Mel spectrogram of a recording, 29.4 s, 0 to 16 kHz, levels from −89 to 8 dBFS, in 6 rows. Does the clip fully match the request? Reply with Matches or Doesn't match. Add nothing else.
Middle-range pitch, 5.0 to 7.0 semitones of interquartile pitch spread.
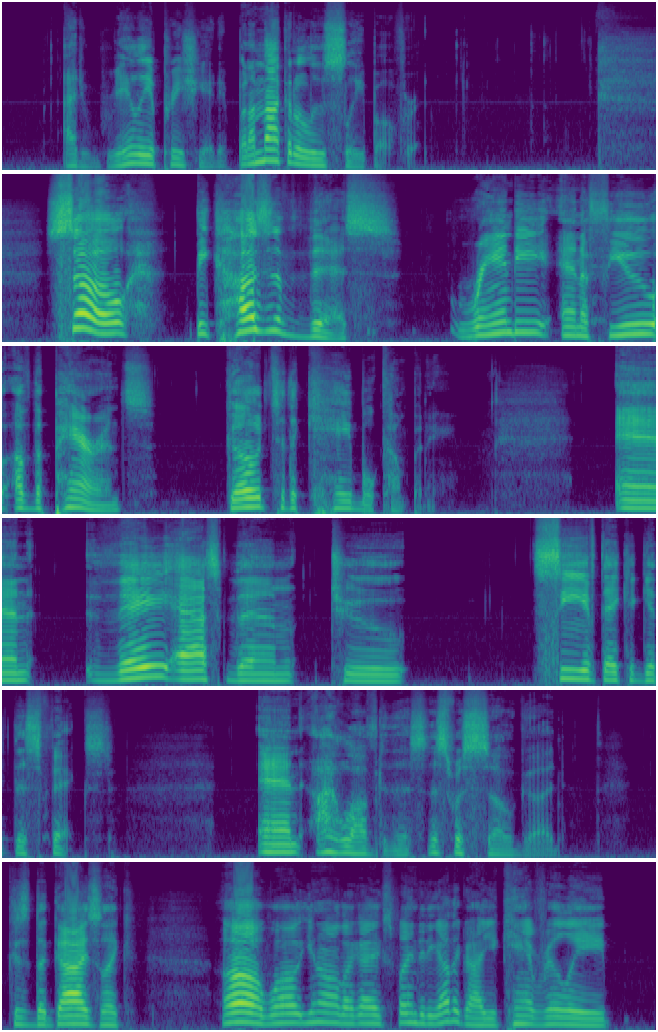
Matches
